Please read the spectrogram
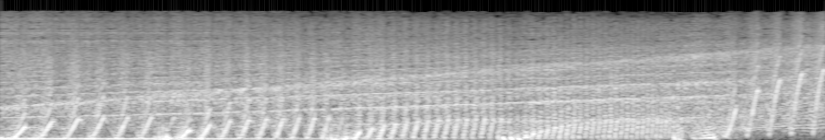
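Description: Electronic dance music from a fidget house DJ mix in a build-up: a sweep rises steadily while a drum roll speeds up, and the deep bass fades out in the second half.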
